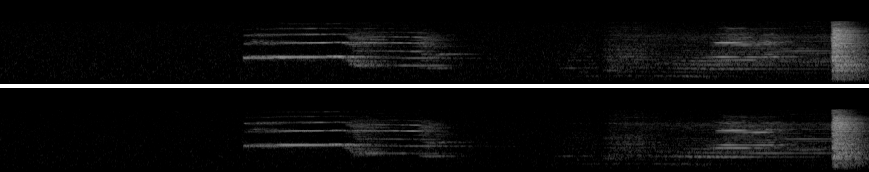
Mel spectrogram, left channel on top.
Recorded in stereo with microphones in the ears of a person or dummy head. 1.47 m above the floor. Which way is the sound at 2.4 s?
35° left (ahead or behind).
